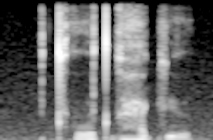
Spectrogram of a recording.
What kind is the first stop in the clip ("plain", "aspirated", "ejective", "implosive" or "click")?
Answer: aspirated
